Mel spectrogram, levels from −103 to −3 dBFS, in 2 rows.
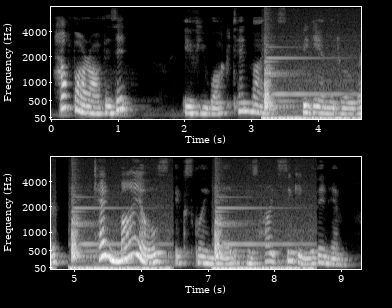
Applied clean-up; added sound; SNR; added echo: none; Gong; 1 dB; reverberation time 0.4 s.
